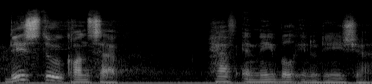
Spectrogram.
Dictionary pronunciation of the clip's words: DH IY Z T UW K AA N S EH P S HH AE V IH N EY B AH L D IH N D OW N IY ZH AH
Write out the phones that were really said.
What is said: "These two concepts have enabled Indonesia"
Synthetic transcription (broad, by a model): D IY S T UW K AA N S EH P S HH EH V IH N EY B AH L IH N D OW N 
